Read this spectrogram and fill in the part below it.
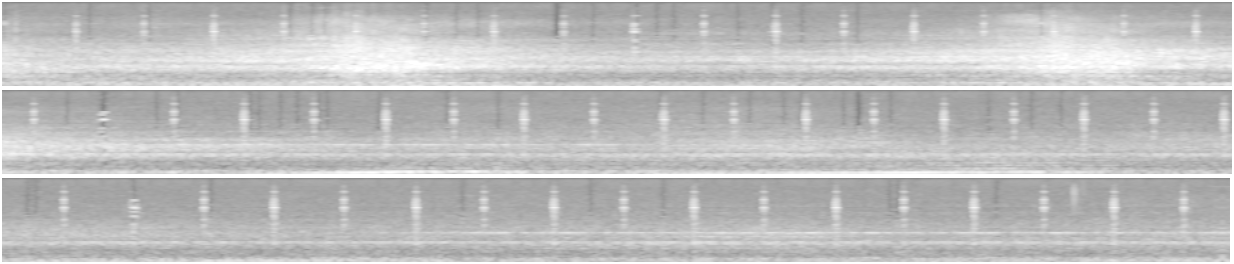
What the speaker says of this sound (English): Enjoy the ASMR vibes from the Honda CR-V turn signal.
